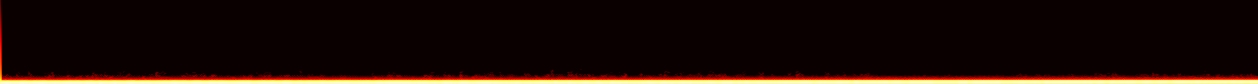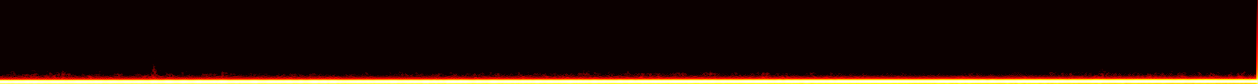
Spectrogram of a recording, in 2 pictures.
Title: Test de audición auditivo desde graves a agudos Hearing test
